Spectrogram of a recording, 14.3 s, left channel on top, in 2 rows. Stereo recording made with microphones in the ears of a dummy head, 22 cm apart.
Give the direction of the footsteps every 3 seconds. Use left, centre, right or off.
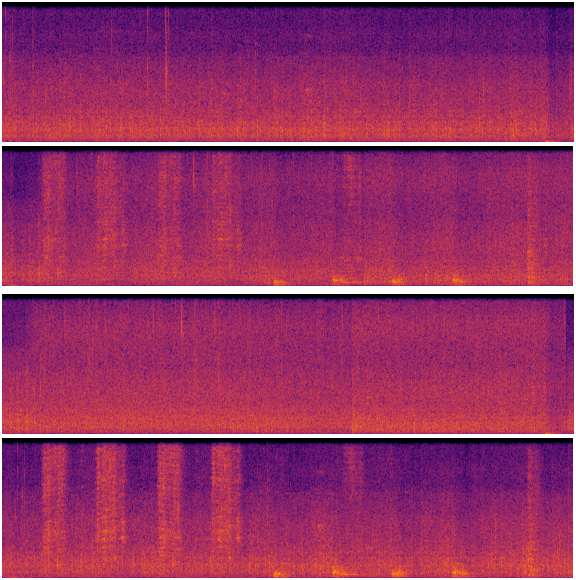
off, off, right, right, centre.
